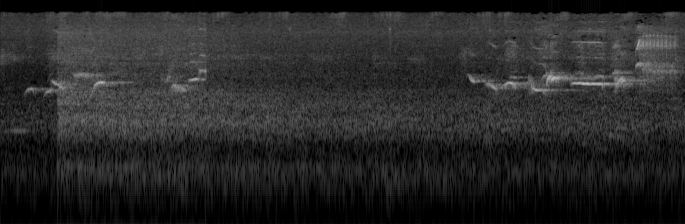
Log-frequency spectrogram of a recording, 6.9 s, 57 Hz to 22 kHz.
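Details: Blackbird song on December 17, a bird that never repeats itself: a warbled whistled phrase near the start, then after a pause a second varied phrase with high twittering ending, over steady low background hum.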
